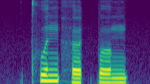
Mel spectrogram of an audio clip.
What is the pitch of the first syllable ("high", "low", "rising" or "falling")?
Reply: high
